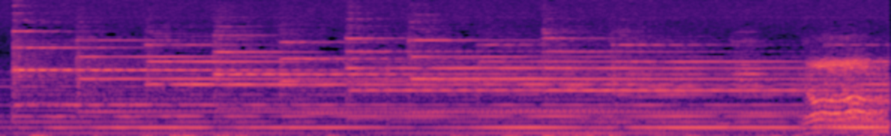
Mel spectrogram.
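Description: A set of tuned bells struck one after another, about three strikes a second, each note ringing on, over a steady drone in a recording of medieval music.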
